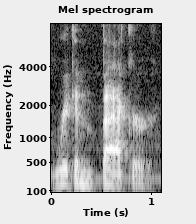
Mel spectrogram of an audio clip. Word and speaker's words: Rickenbacker: not a rickenbacker and that is the correct pronunciation by the ways rickenbacker which just sounds wrong it sounds like you're from maine or new hampshire or something you know i had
